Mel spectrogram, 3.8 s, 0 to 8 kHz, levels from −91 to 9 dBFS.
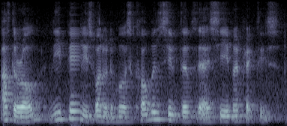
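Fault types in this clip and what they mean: burst of packet loss: From 0.96 to 1.10 s the speech smears into a held, fading stretch with no silence, then picks up about 120 ms further on. Consecutive packets were lost or arrived late, so the receiver stretched the last sound across the gap.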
